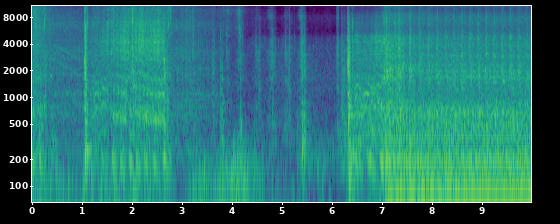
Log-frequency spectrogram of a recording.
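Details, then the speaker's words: 1975 Ford F750 pipeline truck after a slight distributor timing adjustment: cranks and coughs, then a lumpy but steadier idle with uneven pulse; still rough, owner suspects a clogged fuel filter starving it. "all right now it's acting like it's running out of fuel i need to change that fuel filter because that fuel filters yeah doesn't look good"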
